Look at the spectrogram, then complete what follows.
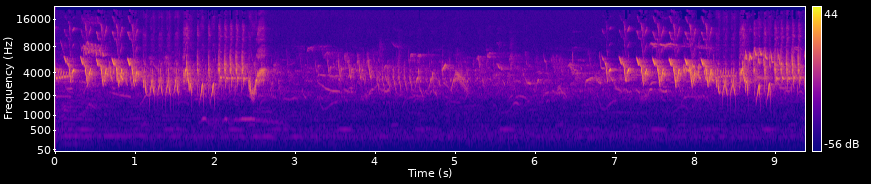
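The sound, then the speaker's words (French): Common chaffinch song: two loud, bright bursts of rapid descending trills, with softer background birdsong in the pause between them. No one speaks. “Et ça, c'est un pinson, le pinson des arbres.”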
